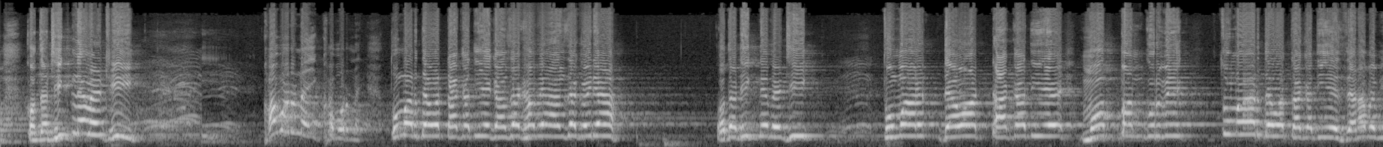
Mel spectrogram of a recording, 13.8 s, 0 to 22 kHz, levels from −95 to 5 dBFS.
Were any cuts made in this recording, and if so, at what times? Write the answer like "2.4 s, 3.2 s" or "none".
1.9 s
